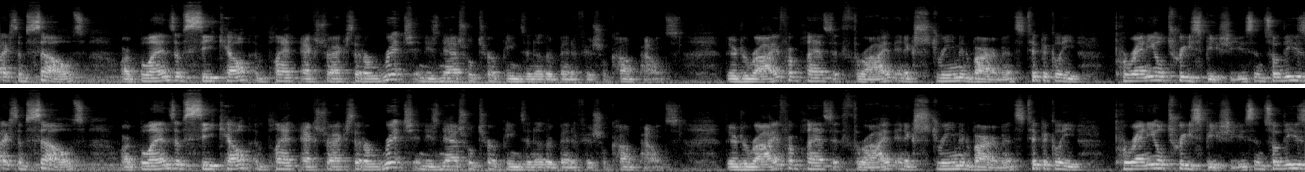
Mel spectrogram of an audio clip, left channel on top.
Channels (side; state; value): both; normal; correlation 0.28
